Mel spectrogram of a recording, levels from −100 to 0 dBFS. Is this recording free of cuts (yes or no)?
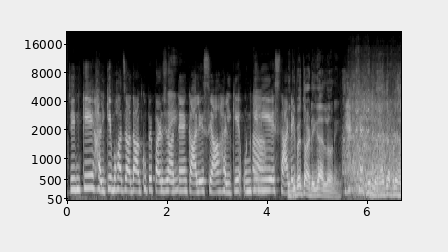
yes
